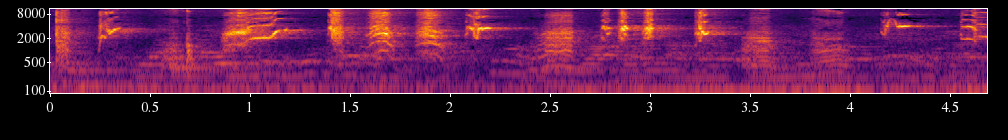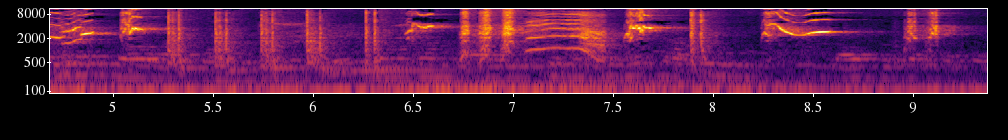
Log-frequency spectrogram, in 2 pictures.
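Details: Javan myna song recorded in the morning as a lure to rouse silent mynas into singing: harsh squawks alternate with short clear whistles and sharp clicking bursts, delivered in quick irregular runs with steady low background hum.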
